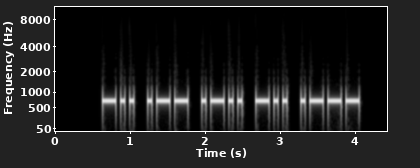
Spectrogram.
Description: Morse code, heard as a keyed tone, about 20 wpm, 700 Hz. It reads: DWLDJ
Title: Code Groups - 5 Letters - 20wpm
